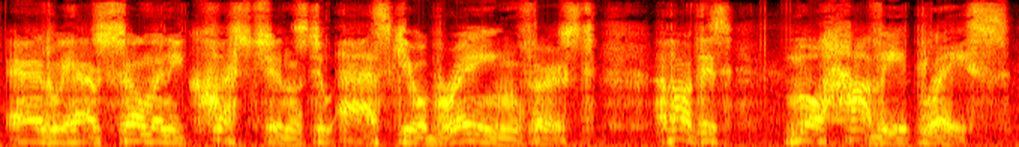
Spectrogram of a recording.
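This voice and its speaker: An actor playing a haughty, excitable mad-scientist brain in a machine in a video game, with pompous, theatrical diction and a raspy edge. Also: male voice, mid-range voice, slow pace, heavily acted, rough recording. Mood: grandiose. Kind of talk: video game character acting.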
